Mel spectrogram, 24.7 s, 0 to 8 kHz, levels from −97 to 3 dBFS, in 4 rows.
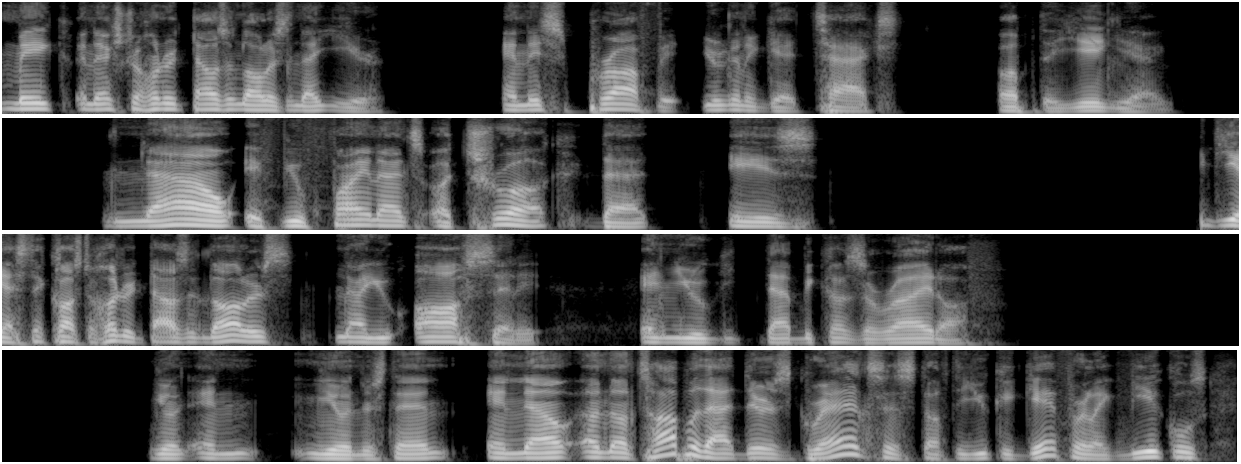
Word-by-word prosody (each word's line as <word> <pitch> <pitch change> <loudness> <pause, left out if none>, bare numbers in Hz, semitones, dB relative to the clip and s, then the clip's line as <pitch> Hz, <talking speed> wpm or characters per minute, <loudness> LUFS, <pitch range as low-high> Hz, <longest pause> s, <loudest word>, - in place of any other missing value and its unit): make 150 -2 +3
an 140 0 -4
extra 140 -1 -1
$100,000 135 -4 +1
in 120 - -6
that 110 +1 -1
year 85 -6 -10 0.6
and 120 0 -1
it's 125 - -2
profit, 145 +6 0
you're 125 - -2
going 125 -2 -3
to 110 - -5
get 95 -3 -9
taxed 90 -6 -5 0.5
up 100 -3 -2
the 85 - -9
ying-yang. 85 -8 -4 0.8
Now, 125 +2 +6
if - - -1
you 125 - +5
finance 140 -1 +1
a 110 - -2
truck 135 - 0
that 100 -2 -1 0.4
is 110 -6 -1 2.0
Yes, 135 -2 +3
that 140 - -7
cost 130 -2 +1
$100,000, 130 0 +1 0.2
now 125 -1 -2
you 115 0 0
offset 125 -7 +1
it, 85 - -14 0.5
and 115 -2 -2
you 110 -1 +2
get 100 0 -19
that 105 -2 -2
because 110 -2 -7
of 100 - -4
write-off. 100 -4 -1 1.9
You 115 0 +1
know, 110 - -12
and 115 -1 -4 0.2
You 110 -2 +2
understand? 110 +5 -1 0.2
And 125 -3 +1
now 130 +2 +6
And 140 0 +1
on 130 - +4
top 200 +8 +3
of 200 - +5
that, 120 -2 +3
there's 120 -5 -1
grants 165 - +1
and 125 - -2
stuff 105 +3 -6
that 110 - -8
you 115 +2 -3
could 105 -4 -9
get 170 - +1
for, 130 -7 -1
like, 95 -3 -5
vehicles 140 +3 +2
120 Hz, 155 wpm, -24 LUFS, 105-135 Hz, 2.0 s, Now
